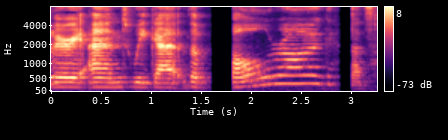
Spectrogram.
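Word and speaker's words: Balrog: then at the very end we get the ball rug that's how you say it we get this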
